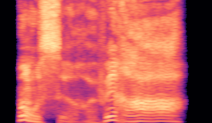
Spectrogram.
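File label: Spy taunts, French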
